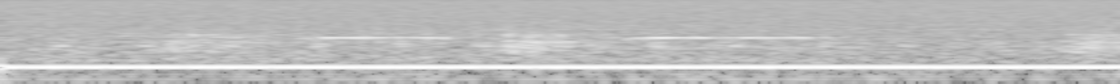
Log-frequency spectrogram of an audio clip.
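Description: A steady low hum with faint room noise, broken twice near the middle by a faint, short, steady high tone.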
